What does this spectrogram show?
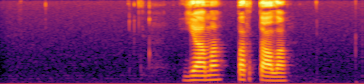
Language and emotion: Russian, neutral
